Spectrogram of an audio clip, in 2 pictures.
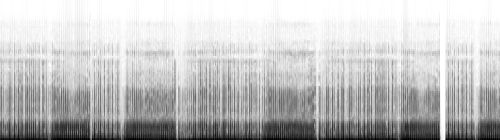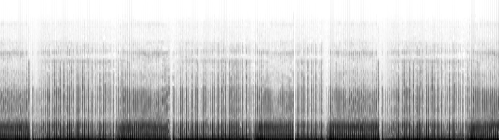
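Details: A cat purrs close up, a deep, rumbling, throbbing drone in long stretches broken by brief pauses roughly every second, continuing steadily throughout.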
